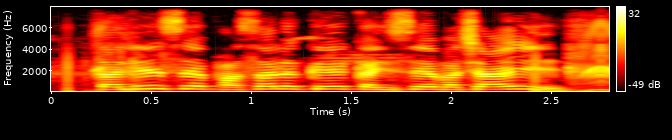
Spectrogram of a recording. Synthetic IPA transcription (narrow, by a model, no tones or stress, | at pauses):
t̪əlisepʰəsəlkekɐɪsebət͡ʃaːiː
